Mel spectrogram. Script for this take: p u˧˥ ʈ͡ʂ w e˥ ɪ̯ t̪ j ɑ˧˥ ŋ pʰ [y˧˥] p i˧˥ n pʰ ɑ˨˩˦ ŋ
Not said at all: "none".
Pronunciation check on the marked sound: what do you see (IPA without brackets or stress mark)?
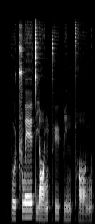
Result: y˥˩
